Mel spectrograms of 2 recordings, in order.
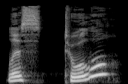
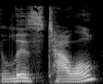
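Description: First: The name does not end like the word towel. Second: The name ends sounding like the word towel. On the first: The speaker calls it right. "but is pronounced Listowel" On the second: The speaker calls it wrong. "which sure looks like Liz Towel"

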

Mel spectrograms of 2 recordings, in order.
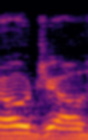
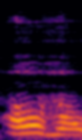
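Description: First: It is pronounced with English sounds. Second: It is pronounced with Spanish sounds. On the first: This is how the book's creator says it. "but Sam pronounced it Ojo" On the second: This is the word's original meaning, eye. "In Spanish, Ojo is ojo"

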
